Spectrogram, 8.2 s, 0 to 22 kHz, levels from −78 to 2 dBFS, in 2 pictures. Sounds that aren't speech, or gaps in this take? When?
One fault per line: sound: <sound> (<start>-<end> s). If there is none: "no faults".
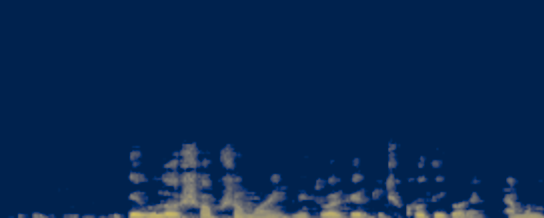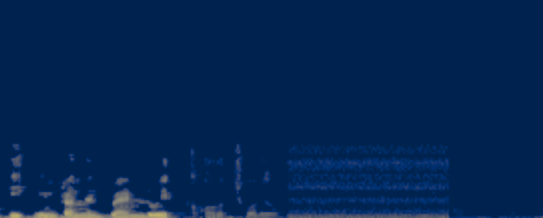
no faults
